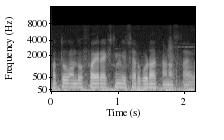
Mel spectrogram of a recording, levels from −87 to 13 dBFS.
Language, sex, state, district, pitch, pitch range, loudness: Kannada, male, Karnataka, Bangalore, 120 Hz, 100-120 Hz, -16 LUFS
